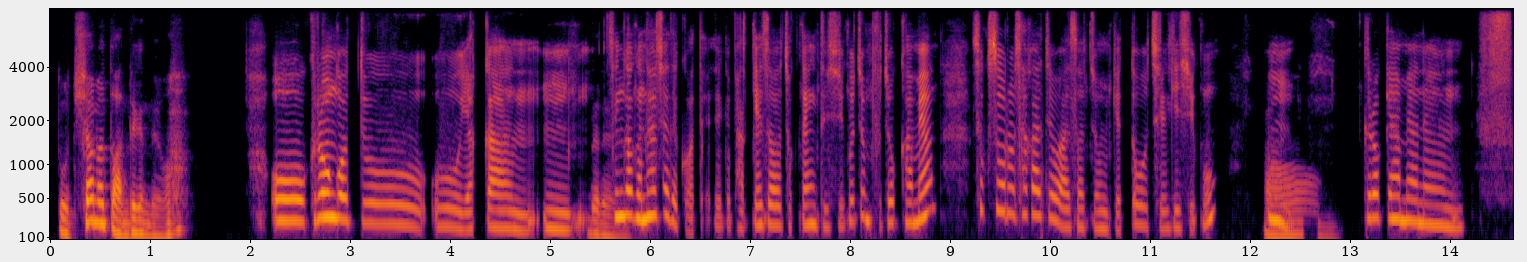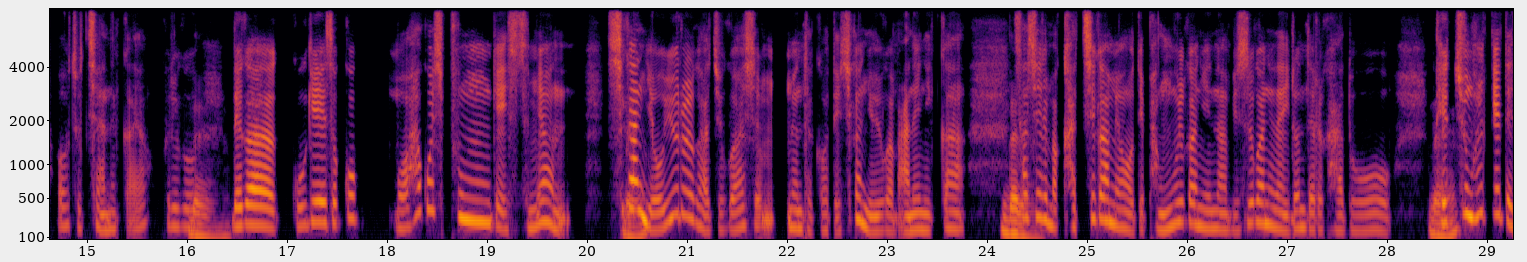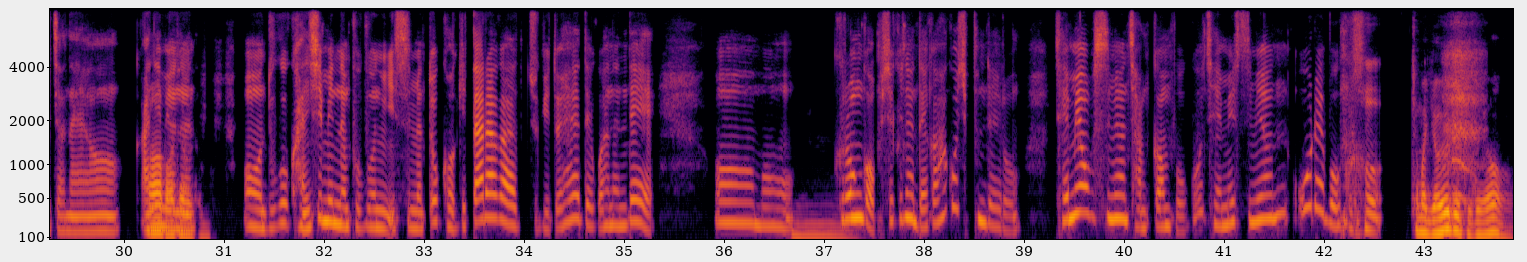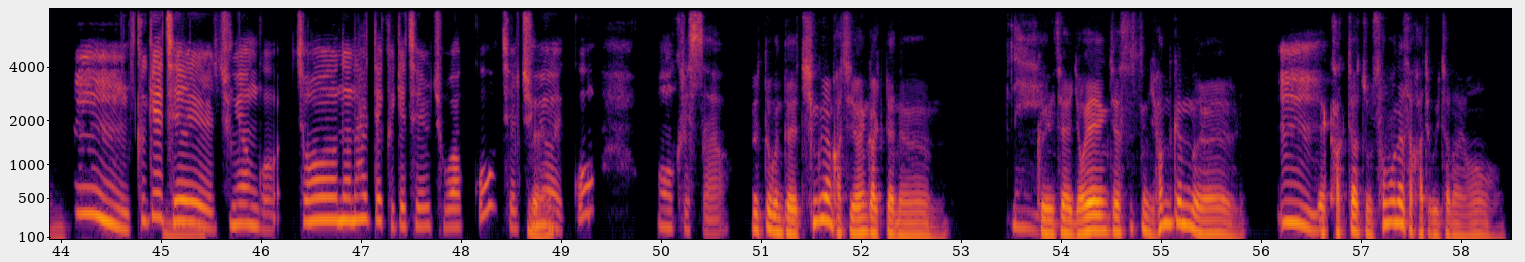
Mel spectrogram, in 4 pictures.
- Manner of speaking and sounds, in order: laugh; other background noise; laughing while speaking: "보고"
- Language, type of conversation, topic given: Korean, unstructured, 친구와 여행을 갈 때 의견 충돌이 생기면 어떻게 해결하시나요?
